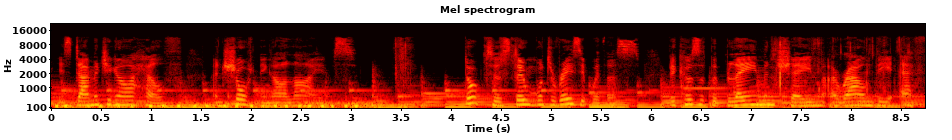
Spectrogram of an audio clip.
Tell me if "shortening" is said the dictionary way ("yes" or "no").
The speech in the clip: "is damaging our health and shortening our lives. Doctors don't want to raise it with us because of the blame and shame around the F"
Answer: yes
